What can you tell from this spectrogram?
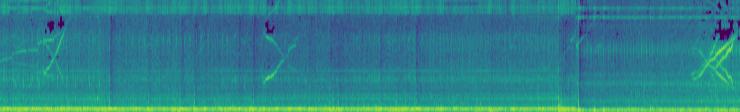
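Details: A superpod of spotted dolphins, bubble-net hunting a huge baitball of lanternfish offshore in the Osa pelagic waters of Costa Rica, gives thin, high whistles sweeping up and down over a steady underwater rumble.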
